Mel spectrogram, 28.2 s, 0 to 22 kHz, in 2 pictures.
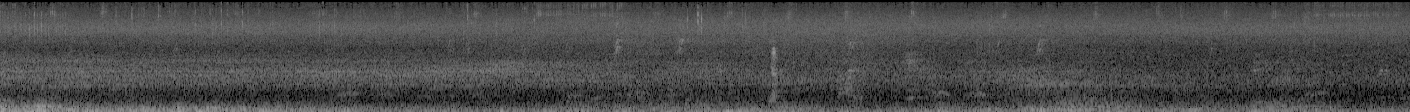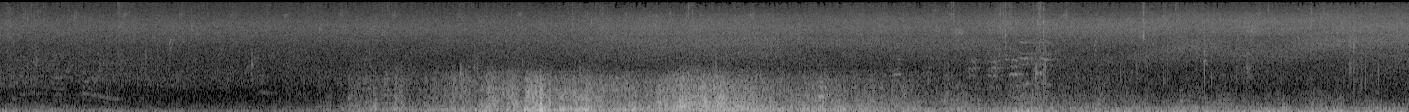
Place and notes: Letschin, Bahnhof - station ambience, thunderstorm
Letschin Bahnhof, main station, thunderstorm arrives, station ambience. This is a small rural station, trains commute between Eberwalde and Frankfurt/Oder every 2 hours.
(Sony PCM D50, DPA4060)
Letschin, Germany, 30 August 2015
